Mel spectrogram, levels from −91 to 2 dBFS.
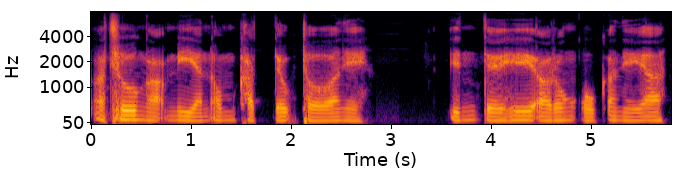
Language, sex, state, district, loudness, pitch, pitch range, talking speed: Mizo, male, Mizoram, Aizawl, -18 LUFS, 110 Hz, 105-115 Hz, 175 wpm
